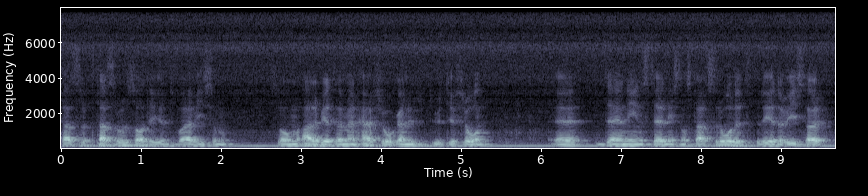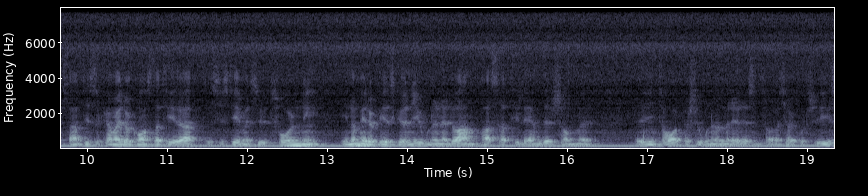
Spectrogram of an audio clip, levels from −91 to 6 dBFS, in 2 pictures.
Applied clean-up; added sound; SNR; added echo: none; none; none; reverberation time 0.6 s.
